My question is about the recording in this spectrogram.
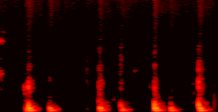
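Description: About six short, soft low thumps at an uneven pace, some in close pairs.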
